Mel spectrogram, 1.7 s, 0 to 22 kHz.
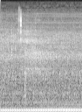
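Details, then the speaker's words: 1987 VW MK1 Cabriolet idling after in-tank fuel pump replacement: even, low idle with regular exhaust pulse, no misses or stumbles; normal idle. "but she's purring like a kitten now. I'll have to take her for a scoot."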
